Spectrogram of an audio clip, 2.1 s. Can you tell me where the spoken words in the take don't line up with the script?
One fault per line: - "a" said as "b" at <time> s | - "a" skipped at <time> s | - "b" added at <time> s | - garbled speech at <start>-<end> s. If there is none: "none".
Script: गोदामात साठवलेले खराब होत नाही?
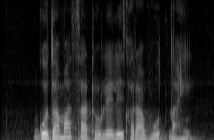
none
